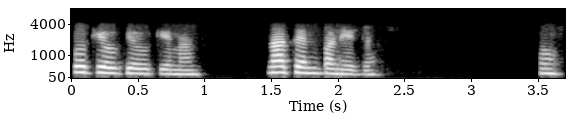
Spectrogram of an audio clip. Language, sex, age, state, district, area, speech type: Tamil, female, 18-30, Tamil Nadu, Chennai, urban, conversation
